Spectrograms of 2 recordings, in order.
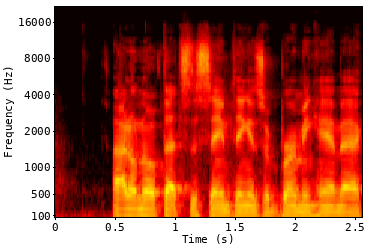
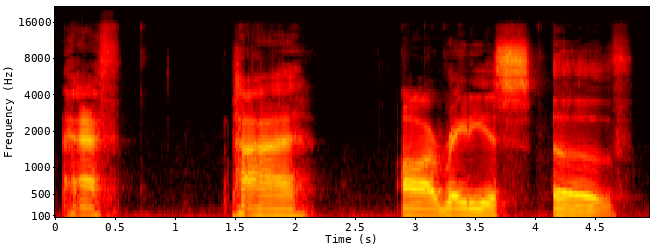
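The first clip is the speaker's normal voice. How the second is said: slow, lazily stretched Southern drawl, a bit higher; mock Southern drawl; 3 semitones higher, much slower than usual. Streamer imagining a Southern calculus professor lecturing, mock Southern drawl. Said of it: "listening to Calculus in a Southern accent".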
